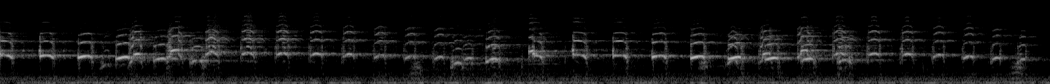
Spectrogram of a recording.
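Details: Red-legged seriemas in a long, sustained bout of song: rhythmic, loud, yelping barks at nearly three per second, overtone-laden and slightly varying in pitch, continuing steadily throughout over quiet low background noise.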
